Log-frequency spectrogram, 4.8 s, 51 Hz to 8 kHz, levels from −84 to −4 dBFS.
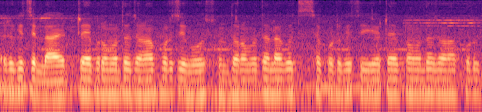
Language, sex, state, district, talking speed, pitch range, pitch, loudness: Odia, male, Odisha, Khordha, 260 wpm, 115-120 Hz, 115 Hz, -17 LUFS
